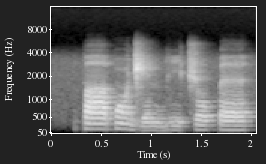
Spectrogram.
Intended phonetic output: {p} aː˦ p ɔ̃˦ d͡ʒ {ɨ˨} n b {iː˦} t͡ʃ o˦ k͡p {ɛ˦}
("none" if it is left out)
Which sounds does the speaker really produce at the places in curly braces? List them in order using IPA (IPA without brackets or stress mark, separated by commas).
p, e˨, iː˨, ɛ˦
